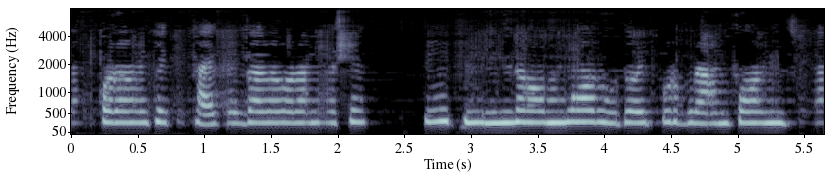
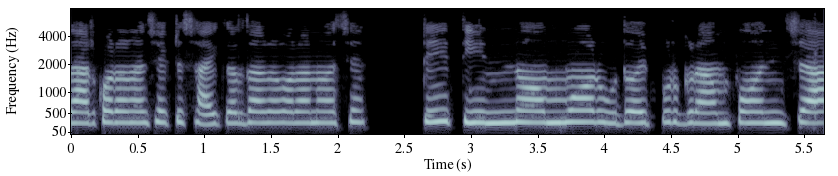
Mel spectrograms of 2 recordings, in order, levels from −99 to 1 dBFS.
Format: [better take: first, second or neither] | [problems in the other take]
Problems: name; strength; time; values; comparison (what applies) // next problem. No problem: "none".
second | noise reduction (neural mask model DeepFilterNet 3)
